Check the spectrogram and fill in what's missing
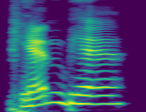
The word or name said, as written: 偏偏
